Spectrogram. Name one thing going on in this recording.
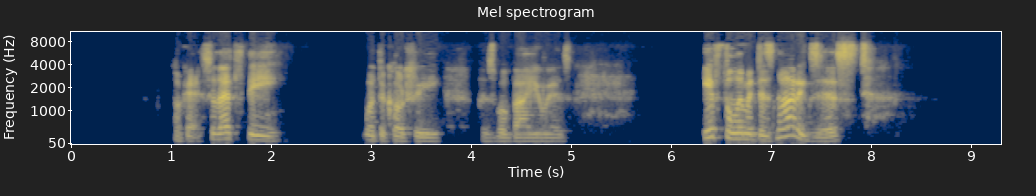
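A man speaks calmly through a microphone, in short phrases.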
